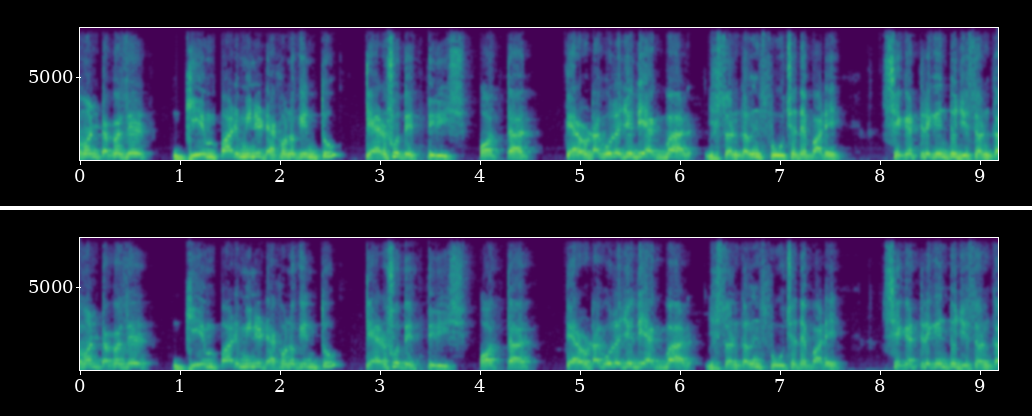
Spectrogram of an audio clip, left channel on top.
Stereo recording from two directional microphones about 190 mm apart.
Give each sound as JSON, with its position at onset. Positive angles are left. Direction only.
{"t": 0.0, "sound": "speech", "side_deg": 40}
